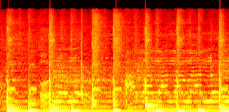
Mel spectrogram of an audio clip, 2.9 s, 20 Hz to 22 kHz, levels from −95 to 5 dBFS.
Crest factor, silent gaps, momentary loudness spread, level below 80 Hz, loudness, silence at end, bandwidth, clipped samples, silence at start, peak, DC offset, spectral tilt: 10 dB; none; 3 LU; -12 dBFS; -14 LUFS; 0 s; 16.5 kHz; under 0.1%; 0 s; 0 dBFS; under 0.1%; -5 dB/octave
